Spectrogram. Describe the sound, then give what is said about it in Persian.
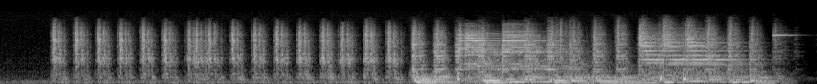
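A rapid, steady run of crisp typewriter keystrokes clacks alone at first, then continues as orchestral music swells in beneath it, ending with a bright carriage-return bell ding; the typewriter sound is used within a composed music arrangement. “استفاده از صداهای طبیعی توی کاره مثل مثلا صدای شلیک صدای دویدن اسب حالا توی موسیقی که تنظیم کرده صدای مثلا ماشین تایپ هم حتی وجود داره”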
